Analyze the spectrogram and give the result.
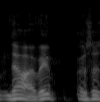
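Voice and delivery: speaking while chewing, mouth full. Co-host answers a question about listener suggestions while eating, talking with mouth full. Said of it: "som du kanskje hører, så spiser jeg litt".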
